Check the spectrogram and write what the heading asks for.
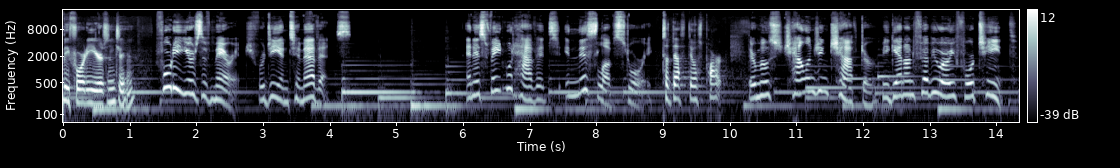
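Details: Adult female reporter; Typical speech.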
